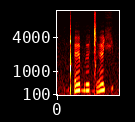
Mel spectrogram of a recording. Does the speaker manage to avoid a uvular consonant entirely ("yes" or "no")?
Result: yes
